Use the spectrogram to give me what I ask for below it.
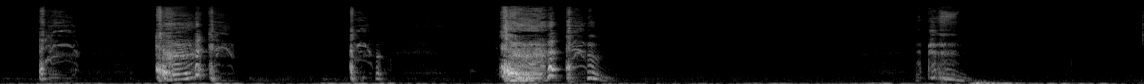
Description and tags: Cough Cof Cof Cof
Cough Hard a lil out of the mic's polar pattern
sickness, coughing, cof, sick, cough, unhealthy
